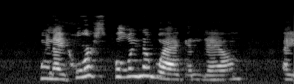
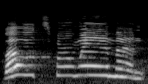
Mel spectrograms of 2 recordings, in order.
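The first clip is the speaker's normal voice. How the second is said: higher and slow, proudly proclaiming; proud slogan; 9 semitones higher, 3 dB louder than usual. A narrator's reading. Alice announcing her cause to reporters, proud and slow. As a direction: say it like a rallying cry. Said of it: "Alice told reporters".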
